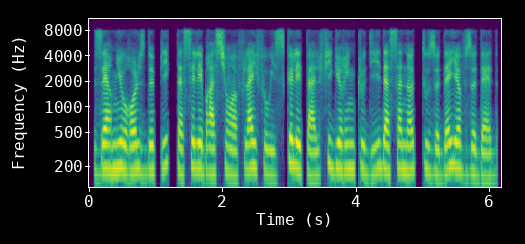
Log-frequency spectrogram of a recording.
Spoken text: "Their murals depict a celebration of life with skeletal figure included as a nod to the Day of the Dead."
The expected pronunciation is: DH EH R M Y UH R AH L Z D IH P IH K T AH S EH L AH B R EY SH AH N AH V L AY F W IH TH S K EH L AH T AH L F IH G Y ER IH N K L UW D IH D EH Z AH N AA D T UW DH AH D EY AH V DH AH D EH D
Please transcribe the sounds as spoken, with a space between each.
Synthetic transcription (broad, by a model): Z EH R M Y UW R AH L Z D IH P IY K T AH S EH L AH B R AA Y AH AH F L AY F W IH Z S K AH L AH T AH L F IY G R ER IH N K L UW D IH D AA S AH N AA T UW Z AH D EY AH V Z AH D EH D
